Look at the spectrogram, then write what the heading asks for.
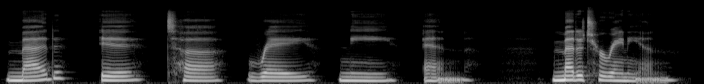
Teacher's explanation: Six syllables with the stress on the fourth.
